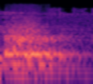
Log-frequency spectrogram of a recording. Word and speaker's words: herb: But these are among the few words in English that have a silent H sound. Most H's in English are pronounced, but in these words, you don't pronounce the H.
